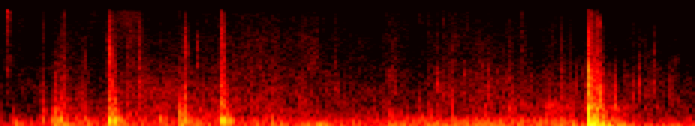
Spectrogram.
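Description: Someone gets out of a car: a few sharp clicks and bumps, then the door opens and shuts with a solid thunk, followed by a low rumble of shuffling movement and footsteps on the ground as they walk from a service road toward a row of Cadillacs set in the earth.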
